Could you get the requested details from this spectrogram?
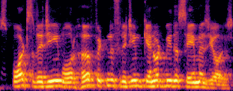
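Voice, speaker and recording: This man's voice sits high in pitch and keeps a moderate pace. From India. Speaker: fitness company head hosting interview. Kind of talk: panel interview on TV. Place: home room. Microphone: video call.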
